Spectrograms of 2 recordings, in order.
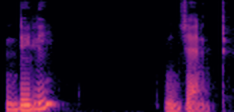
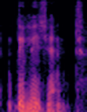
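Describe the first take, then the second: First: डिलीजेंट spoken very slowly, each syllable stretched; slow pronunciation. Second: Said in the usual way. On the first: Shown as a demonstration. Teacher to students, new word: very slow and drawn out. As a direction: lay out डिलीजेंट slowly for the class. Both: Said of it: "next word है".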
